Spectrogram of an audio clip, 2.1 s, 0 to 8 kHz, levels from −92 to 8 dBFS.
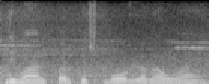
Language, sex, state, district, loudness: Hindi, female, Chhattisgarh, Raipur, -15 LUFS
